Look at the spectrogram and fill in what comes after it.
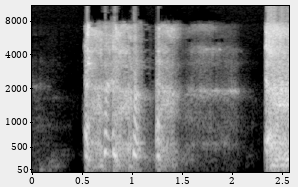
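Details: Sick woman coughing while talking, noting mucus at first but none now: a burst of several harsh dry coughs, a throat clear, a brief pause, then another cough; cough.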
